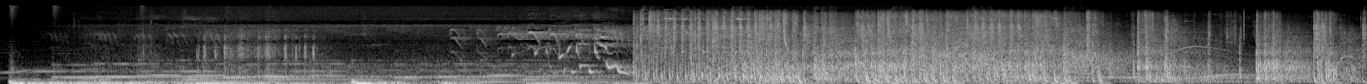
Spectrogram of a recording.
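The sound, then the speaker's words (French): A low droning hum gives way after about six seconds to loud, sustained machine gun fire as the national guard machine-guns the streets, rapid bursts rattling on continuously with faint bird chirps in the background. “En face, la garde nationale riposte en mitraillant les rues et en bombardement les campagnes.”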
